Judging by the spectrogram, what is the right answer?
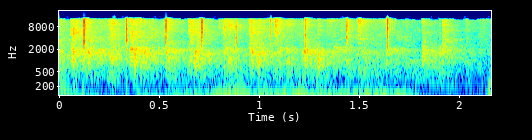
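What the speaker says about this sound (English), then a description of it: "So a round of applause for Mr. Strom as Wareham's Man of the Year" Steady scattered clapping from a crowd at a town selectmen's meeting, fairly faint and distant, continuing throughout without voices standing out.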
